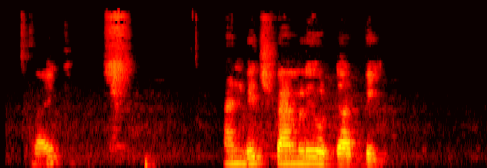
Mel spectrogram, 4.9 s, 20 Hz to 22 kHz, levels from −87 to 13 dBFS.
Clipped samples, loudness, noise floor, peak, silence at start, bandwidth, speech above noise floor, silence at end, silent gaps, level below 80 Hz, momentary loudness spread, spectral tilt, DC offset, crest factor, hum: under 0.1%; -23 LUFS; -72 dBFS; -6 dBFS; 0.3 s; 16 kHz; 50 dB; 1.1 s; none; -62 dBFS; 16 LU; -5 dB/octave; under 0.1%; 20 dB; none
